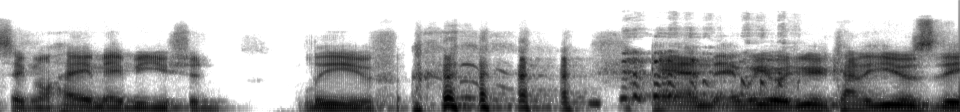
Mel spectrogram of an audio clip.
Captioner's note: laughs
